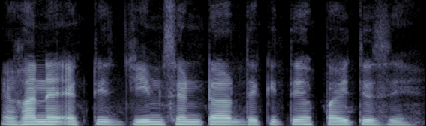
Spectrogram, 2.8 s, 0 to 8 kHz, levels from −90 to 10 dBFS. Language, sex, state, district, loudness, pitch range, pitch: Bengali, male, Assam, Hailakandi, -21 LUFS, 130-140 Hz, 135 Hz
